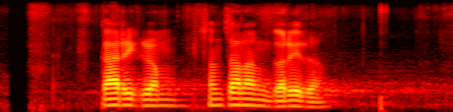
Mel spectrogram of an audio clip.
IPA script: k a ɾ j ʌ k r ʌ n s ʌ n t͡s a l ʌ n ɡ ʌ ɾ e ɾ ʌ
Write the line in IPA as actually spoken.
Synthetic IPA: k a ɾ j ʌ k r ʌ m s ʌ n t͡s a l ʌ n ɡ ʌ ɾ e ɾ ʌ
